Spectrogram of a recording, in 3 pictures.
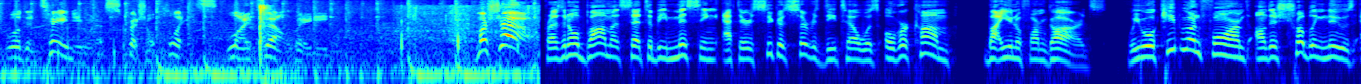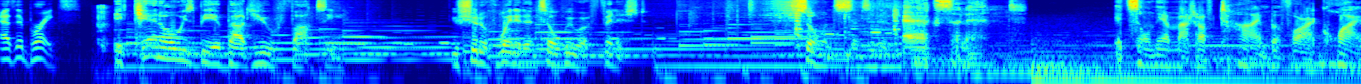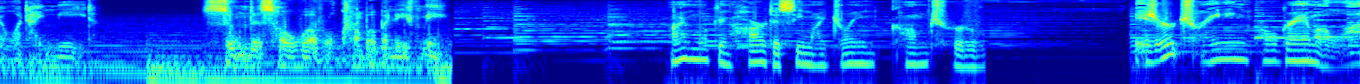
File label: Character Demo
